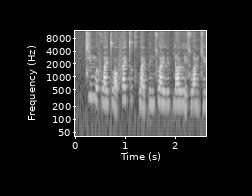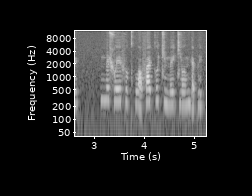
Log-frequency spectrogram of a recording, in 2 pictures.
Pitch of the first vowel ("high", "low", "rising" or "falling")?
high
